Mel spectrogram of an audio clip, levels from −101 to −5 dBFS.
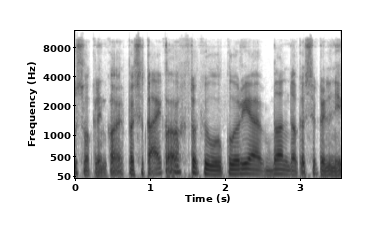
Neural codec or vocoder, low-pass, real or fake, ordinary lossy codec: autoencoder, 22.05 kHz, a latent of 192 numbers a frame, VITS, trained on many speakers; 9.9 kHz; fake; Opus, 24 kbps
